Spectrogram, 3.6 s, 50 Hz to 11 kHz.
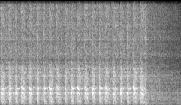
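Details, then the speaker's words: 1990 Plymouth Acclaim with a mechanic-installed rebuilt engine and a new distributor pickup coil: even starter cranking at about six compressions a second, never catching, then winding down; crank-no-start with no spark, traced to a failed distributor drive. "all right so we still have crank no start I have the key on right now because I'm trying to see"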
